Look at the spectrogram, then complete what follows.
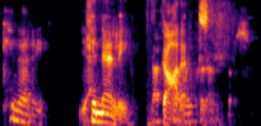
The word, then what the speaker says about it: Kennelly: Is it Kennelly? Kennelly. Kennelly. Kennelly. Yes. Kennelly. There's different pronunciations all across the island. So absolutely, you're dead right. In Cork, everyone says Keneally because there's an A at the end.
